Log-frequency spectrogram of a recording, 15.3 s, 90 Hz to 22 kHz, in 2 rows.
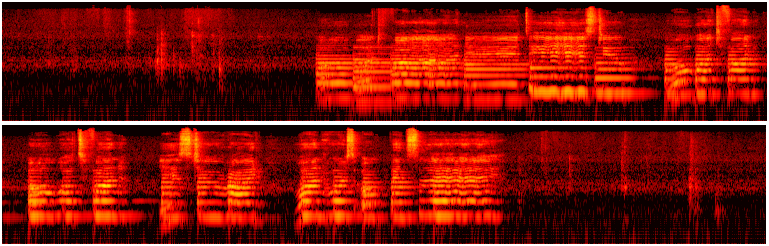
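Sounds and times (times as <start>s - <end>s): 
alto voice singing: 3.2s - 12.7s.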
